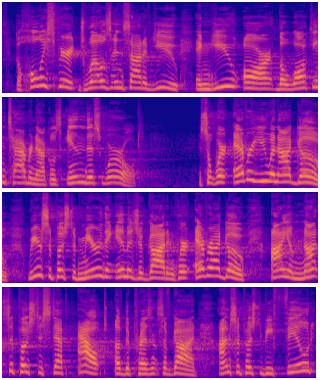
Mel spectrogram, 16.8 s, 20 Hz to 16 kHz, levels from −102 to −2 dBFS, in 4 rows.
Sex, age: male, 40-59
